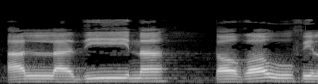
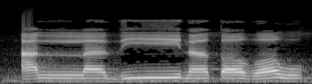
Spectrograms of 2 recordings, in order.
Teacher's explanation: Nah, dari na ke to itu enggak ada jeda.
